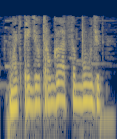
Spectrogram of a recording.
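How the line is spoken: Mumbling. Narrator (Russian): бормотал он

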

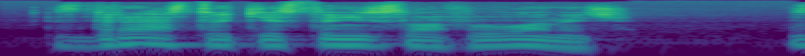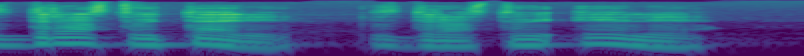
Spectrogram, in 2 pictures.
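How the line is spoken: Girls chattering over each other. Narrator (Russian): Наперебой затараторили девчата

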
